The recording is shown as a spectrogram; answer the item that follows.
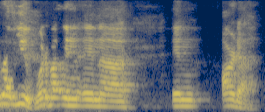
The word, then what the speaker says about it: Arda: How do you pronounce it? Say it again. Erda or Erda. It doesn't really matter. I mean, I'm quite fluid with that. I've written it how it's supposed to be written. How it's pronounced is I'm quite open for the reader to pronounce it. Yeah.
